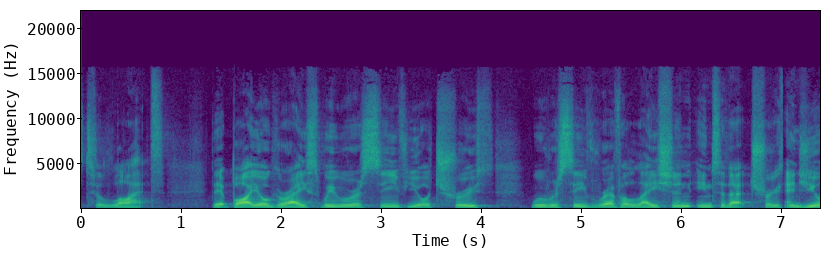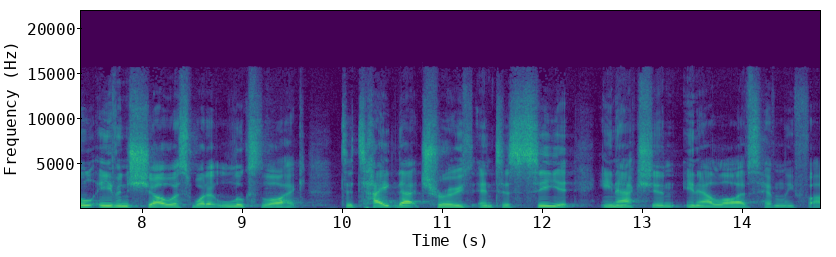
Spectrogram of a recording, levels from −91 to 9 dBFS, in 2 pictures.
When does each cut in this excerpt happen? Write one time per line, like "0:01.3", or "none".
0:07.0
